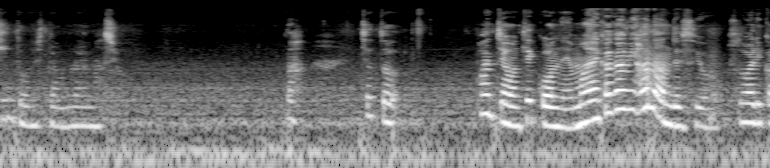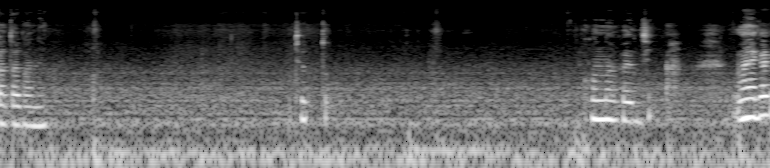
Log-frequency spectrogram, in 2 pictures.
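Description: A young girl talks close by with animation.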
